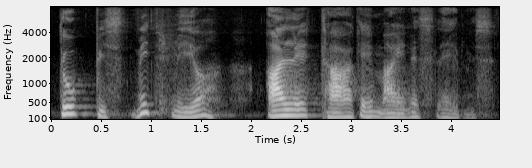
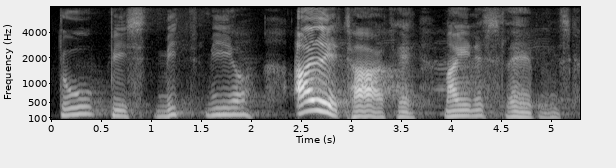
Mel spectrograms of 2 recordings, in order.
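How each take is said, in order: First: Each word drawn out slowly, alle stressed; slow, weighted congregational recitation; slow affirmation. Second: Slower and louder on alle Tage; slow recitation swelling to a loud finish; slow emphatic affirmation. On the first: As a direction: spell out the promise word by word. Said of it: "Sagen wir das mal miteinander". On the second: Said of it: "jetzt unterstreichen wir das alle". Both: Shown as a demonstration.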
